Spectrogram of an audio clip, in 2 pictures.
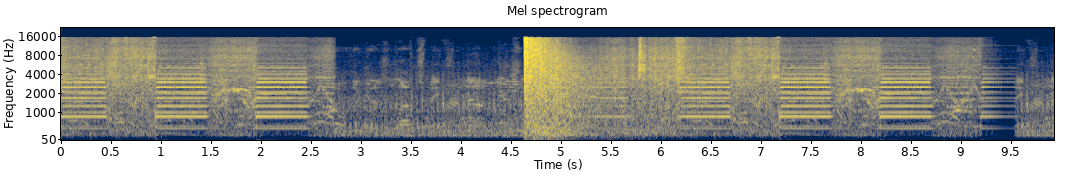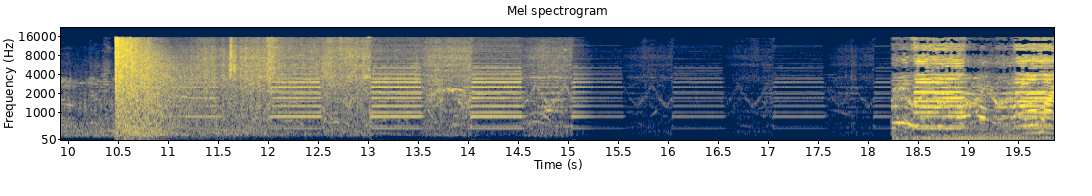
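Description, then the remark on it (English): A loud explosion booms as a police bomb squad detonates improvised explosive devices inside a police containment vehicle in South Los Angeles on a Wednesday evening. A second blast follows several seconds later, each fading into a rumble, with car horns and alarms blaring steadily throughout. “A major explosion in South Los Angeles on Wednesday evening damaged homes and injured 17 people, including police officers, as a bomb squad attempted to safely detonate improvised explosive devices”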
